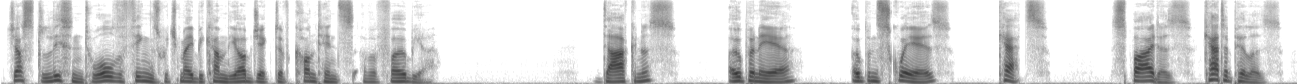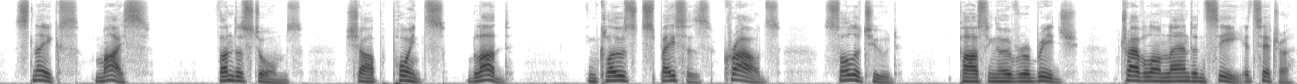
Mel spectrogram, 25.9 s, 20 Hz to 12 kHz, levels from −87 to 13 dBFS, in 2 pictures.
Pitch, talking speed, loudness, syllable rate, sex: 140 Hz, 105 wpm, -20 LUFS, 3.8 syllables/s, male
